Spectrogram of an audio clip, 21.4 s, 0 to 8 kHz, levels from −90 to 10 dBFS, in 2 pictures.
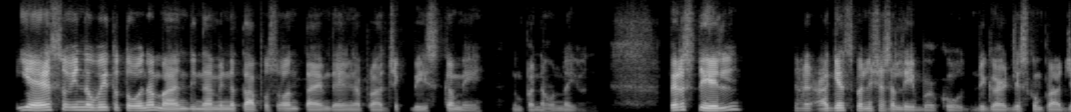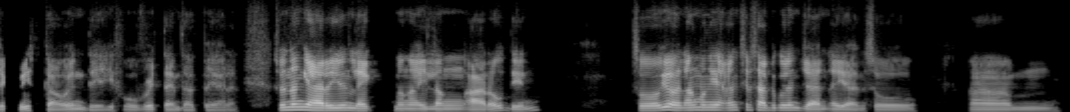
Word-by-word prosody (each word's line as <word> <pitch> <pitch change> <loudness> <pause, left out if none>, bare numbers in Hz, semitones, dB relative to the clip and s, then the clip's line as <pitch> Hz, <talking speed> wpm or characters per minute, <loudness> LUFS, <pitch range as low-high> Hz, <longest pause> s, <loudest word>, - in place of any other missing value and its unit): Yes, 180 +1 +7
so - - +1
in 185 0 +4
a 185 - +3
way, 185 +1 +3
totoo 160 -3 0
naman, 140 -6 0
'di 135 - -7
namin 125 0 -3
natapos 120 -1 -3
on 135 +1 -5
time 100 0 -3
dahil 100 0 -6
nga 100 - -8
project-based 100 +1 -9
kami 100 -9 -8 0.2
nung 95 -2 -22
panahon 90 -2 -12
na 95 0 -14
yun. 80 -1 -29 0.8
Pero 180 +3 +8
still 175 +4 +5 0.8
against 160 +5 +2
pa 150 -1 -1
rin 145 - -4
siya 135 -1 -4
sa 125 - -4
labor 95 -5 -6
code 80 -5 -16
regardless 105 +1 -5
kung 115 -1 -10
project-based 110 +7 -5
ka 100 - -4
o - - -4
hindi 100 -6 -8
if - - -24
overtime 100 -1 -7
dapat 95 -1 -12
bayaran. 85 -1 -13 0.4
So 180 0 +1
nangyari 170 -4 +7
yun, 170 - -3
like 145 -1 +4 0.2
mga 135 -1 -2
ilang 125 -1 -4
araw 110 +7 0
din. 115 +8 -6 1.0
So 155 +1 -1
'yun 180 -2 +5
ang 175 +1 +1
mangyaya 180 -1 +1
ang 180 - -6
sinasabi 175 -2 +1
ko - - -1
lang 175 0 -3
diyan 125 -1 0
ayan 105 -5 -2
so, 100 -1 -11 0.5
uhm, 105 -1 -10
125 Hz, 165 wpm, -23 LUFS, 100-165 Hz, 1.0 s, Pero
